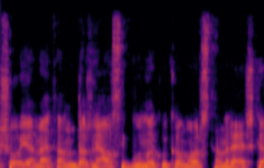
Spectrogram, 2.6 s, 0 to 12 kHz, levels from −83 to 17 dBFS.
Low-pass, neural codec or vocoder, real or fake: 10.8 kHz; vocoder, 44.1 kHz, 128 mel bands, Pupu-Vocoder; fake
